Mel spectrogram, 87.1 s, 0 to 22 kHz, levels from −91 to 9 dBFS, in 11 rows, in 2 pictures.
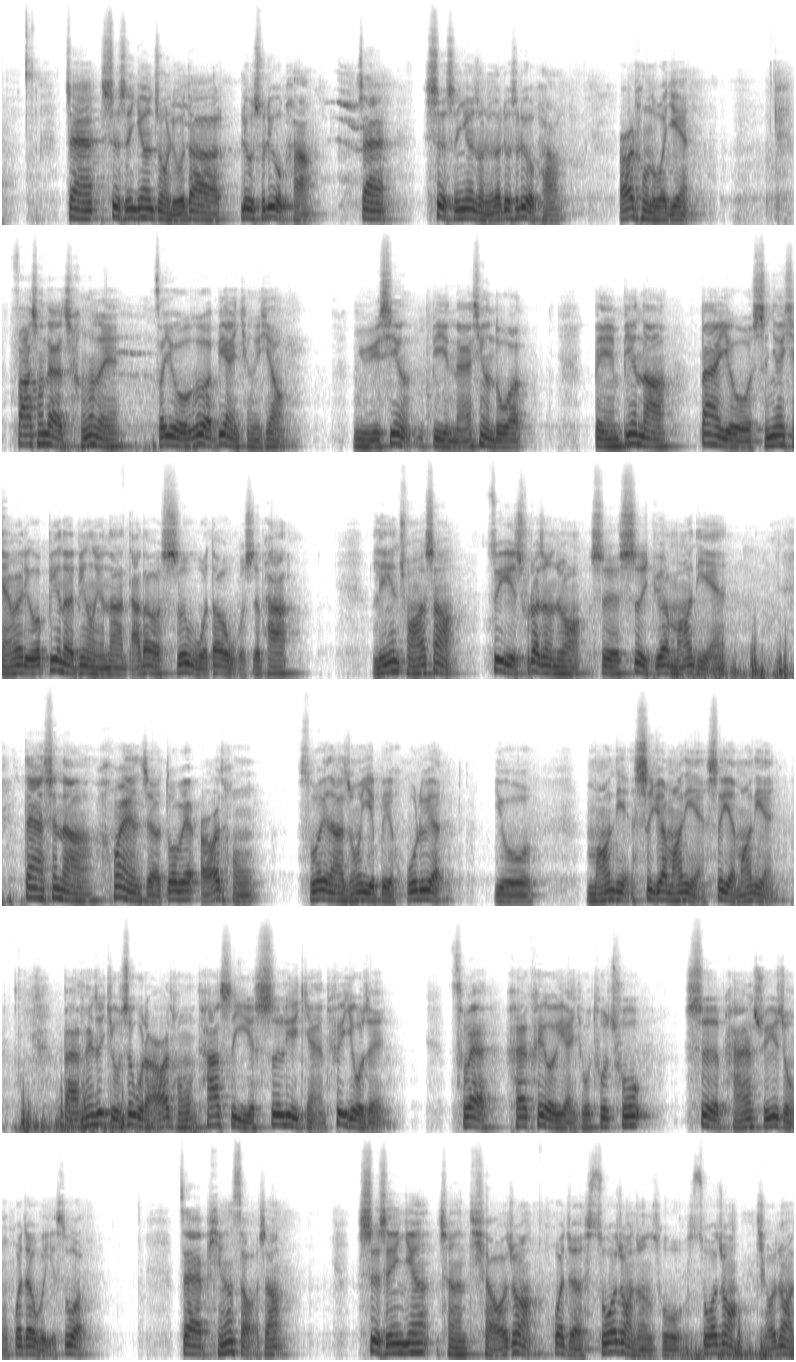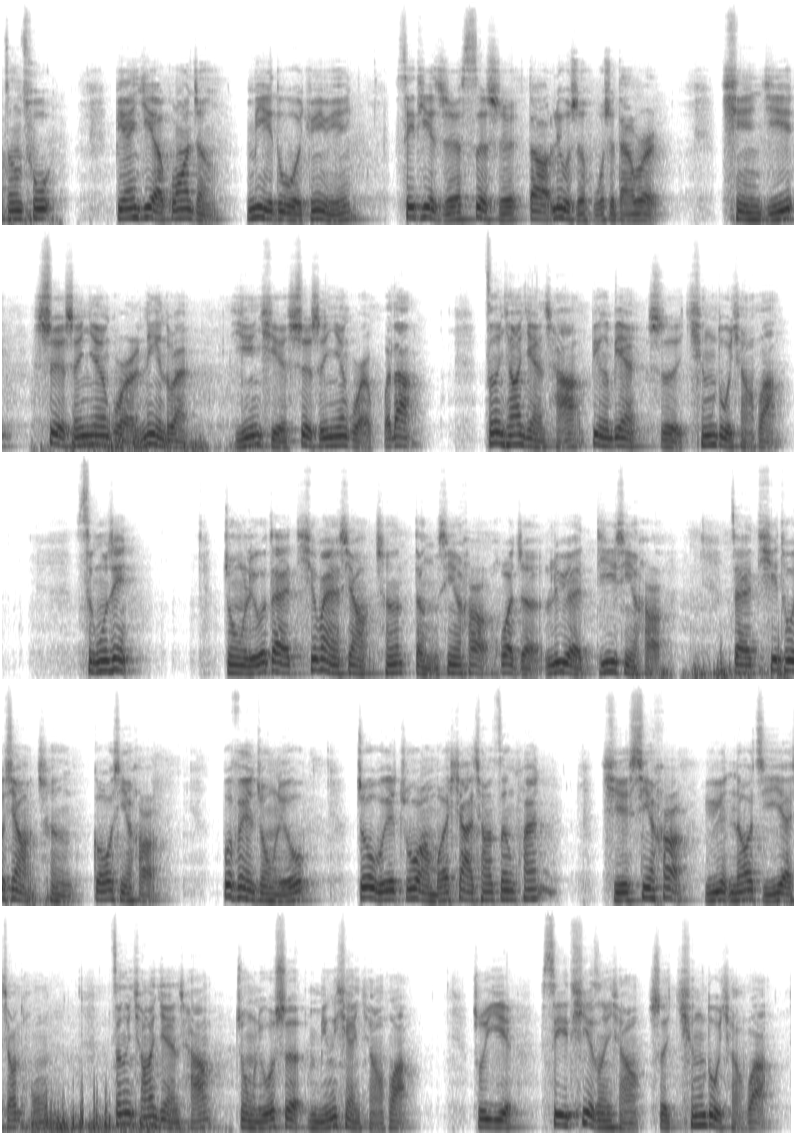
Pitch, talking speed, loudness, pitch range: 130 Hz, 195 characters per minute, -21 LUFS, 115-155 Hz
